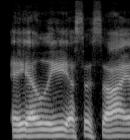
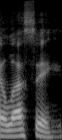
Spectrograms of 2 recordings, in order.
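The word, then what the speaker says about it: Alessi: I mean, Allessie is not a hard name to pronounce. It's, you know, phonetic, right? I mean, it's al e ssi. Allessie, it's easy. There's not an extra e in there.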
